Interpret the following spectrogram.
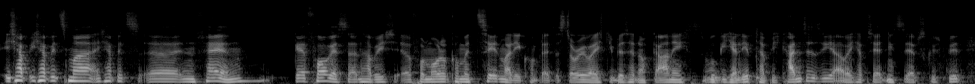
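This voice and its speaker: A man's voice: medium pitch, quick pace, creaky, hardly any pauses, darkish tone. A man of about twenty chatting on a podcast, explaining eagerly and correcting himself as he goes. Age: 20s. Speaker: podcast co-host. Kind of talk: casual chat.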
